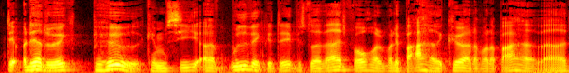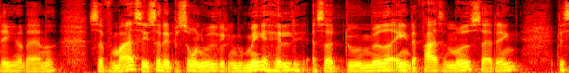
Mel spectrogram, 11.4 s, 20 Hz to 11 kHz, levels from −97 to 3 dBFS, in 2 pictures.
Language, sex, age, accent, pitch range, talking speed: Danish, male, 30-49, native, 95-125 Hz, 325 wpm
